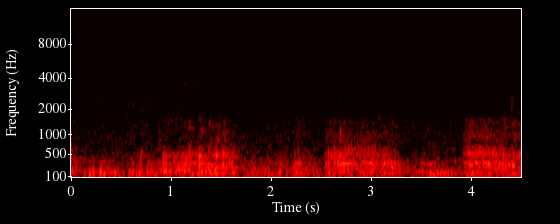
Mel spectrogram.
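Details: Abyssinian kittens from a first litter, 26 days old, purring softly in a low, rumbling drone that swells in waves about every one and a half seconds, with steady breathing rhythm and faint background hiss.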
